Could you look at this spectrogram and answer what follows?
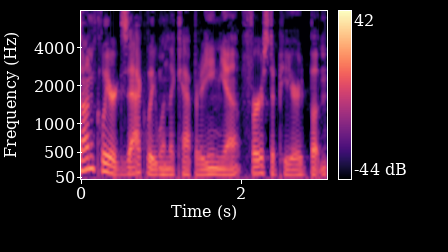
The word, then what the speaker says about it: Caipirinha: Caipirinha.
